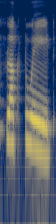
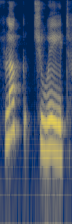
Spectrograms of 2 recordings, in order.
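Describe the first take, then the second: First: The middle cluster is said with a plain 't' sound. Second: The middle cluster is said with a 'ch' sound. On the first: The speaker calls it wrong. "अगर आपको सही उच्चारण नहीं पता होगा तो इसको पढ़ देंगे आप फ्लक्टुएट" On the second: The speaker calls it right. "सही प्रोनाउंसिएशन फ्लक्चुएट"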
